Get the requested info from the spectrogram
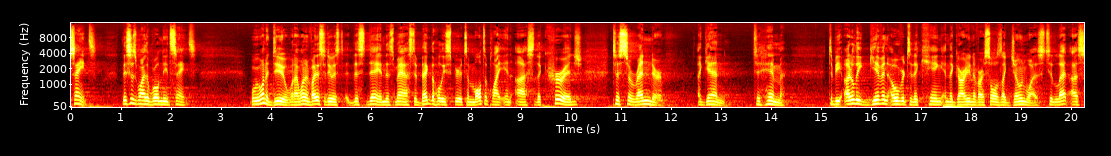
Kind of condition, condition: setting, large echoing room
